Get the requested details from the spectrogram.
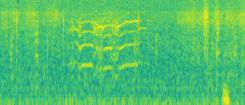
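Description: A tiny newborn animal squeaks faintly.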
